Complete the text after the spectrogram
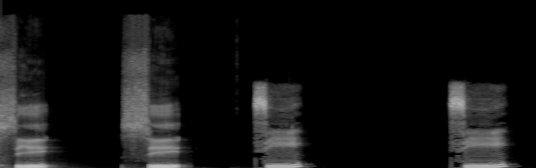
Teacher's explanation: Hear that rising tone? That was the high rising tone.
